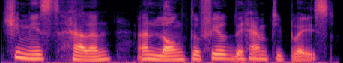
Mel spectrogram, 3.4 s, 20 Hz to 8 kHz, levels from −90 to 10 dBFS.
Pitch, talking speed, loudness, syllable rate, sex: 150 Hz, 175 wpm, -17 LUFS, 5.0 syllables/s, male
